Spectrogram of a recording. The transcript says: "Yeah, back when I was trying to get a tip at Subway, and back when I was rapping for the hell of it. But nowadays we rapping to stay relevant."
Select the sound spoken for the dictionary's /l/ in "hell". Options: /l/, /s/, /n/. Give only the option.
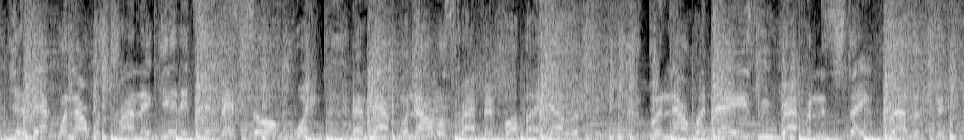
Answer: /l/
